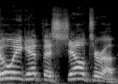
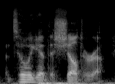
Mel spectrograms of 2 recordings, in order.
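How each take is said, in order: First: The line is screamed loudly. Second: The line is said in a plain, flat voice. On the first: The speaker calls it wrong. "It's screamed" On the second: The speaker calls it right. "in the normal, like, theatrical versions"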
